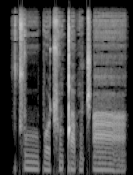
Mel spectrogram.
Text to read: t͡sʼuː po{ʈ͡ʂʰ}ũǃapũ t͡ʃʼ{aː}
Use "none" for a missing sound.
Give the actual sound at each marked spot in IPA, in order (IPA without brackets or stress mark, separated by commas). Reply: ʈ͡ʂʰ, ãː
